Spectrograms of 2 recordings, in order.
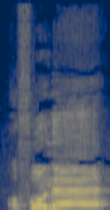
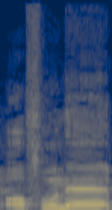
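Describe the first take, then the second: First: Loud high call of the name Ofune. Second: Said in the usual way. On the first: Real, not acted. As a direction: call Ofune out across the room. Calling out to a viewer.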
